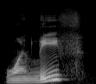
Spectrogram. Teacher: One leaf with the F sound with no voice.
